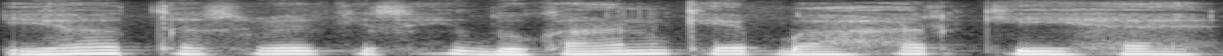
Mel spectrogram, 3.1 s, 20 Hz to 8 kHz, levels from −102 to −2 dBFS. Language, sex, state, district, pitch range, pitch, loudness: Hindi, male, Jharkhand, Palamu, 145-160 Hz, 155 Hz, -14 LUFS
